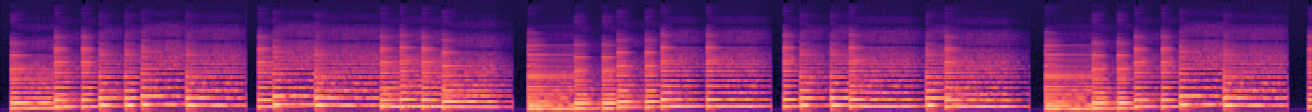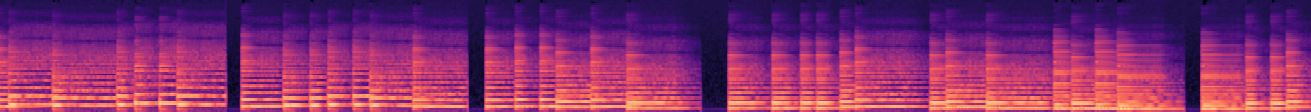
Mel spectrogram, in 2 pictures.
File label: melody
